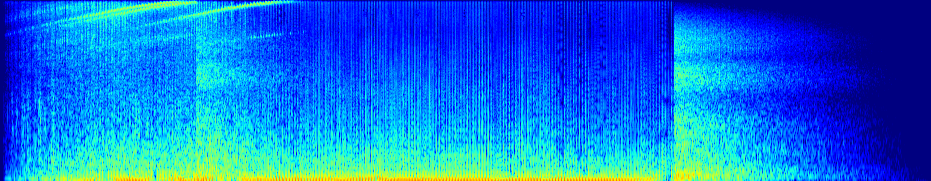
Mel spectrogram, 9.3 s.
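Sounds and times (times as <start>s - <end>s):
electric static: 0.1s - 8.4s.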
